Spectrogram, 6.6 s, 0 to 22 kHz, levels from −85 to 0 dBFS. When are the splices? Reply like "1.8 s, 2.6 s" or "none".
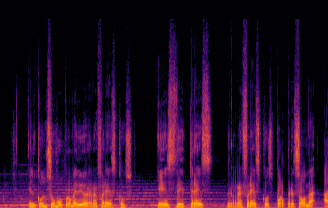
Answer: none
